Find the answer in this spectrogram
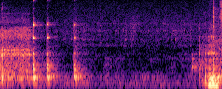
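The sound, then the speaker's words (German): Three quick, light clinks of small shot glasses, then a quiet pause before a brief soft splash of liqueur being poured into them at the end. “Und ich gieße uns das jetzt auch mal in die kleinen Schnapsgläschen.”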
